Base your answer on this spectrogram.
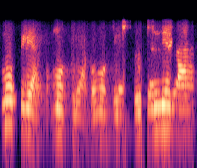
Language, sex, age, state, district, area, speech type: Gujarati, female, 45-60, Gujarat, Surat, urban, conversation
